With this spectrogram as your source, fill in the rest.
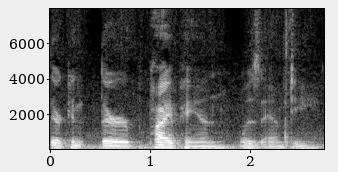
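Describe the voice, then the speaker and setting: Noticeable background noise surrounds a woman as she speaks. Her voice carries audible room echo. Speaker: teacher and guinea pig keeper. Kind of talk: casual vlog narration. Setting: indoors, pet room at midnight. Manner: hesitant, many fillers.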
